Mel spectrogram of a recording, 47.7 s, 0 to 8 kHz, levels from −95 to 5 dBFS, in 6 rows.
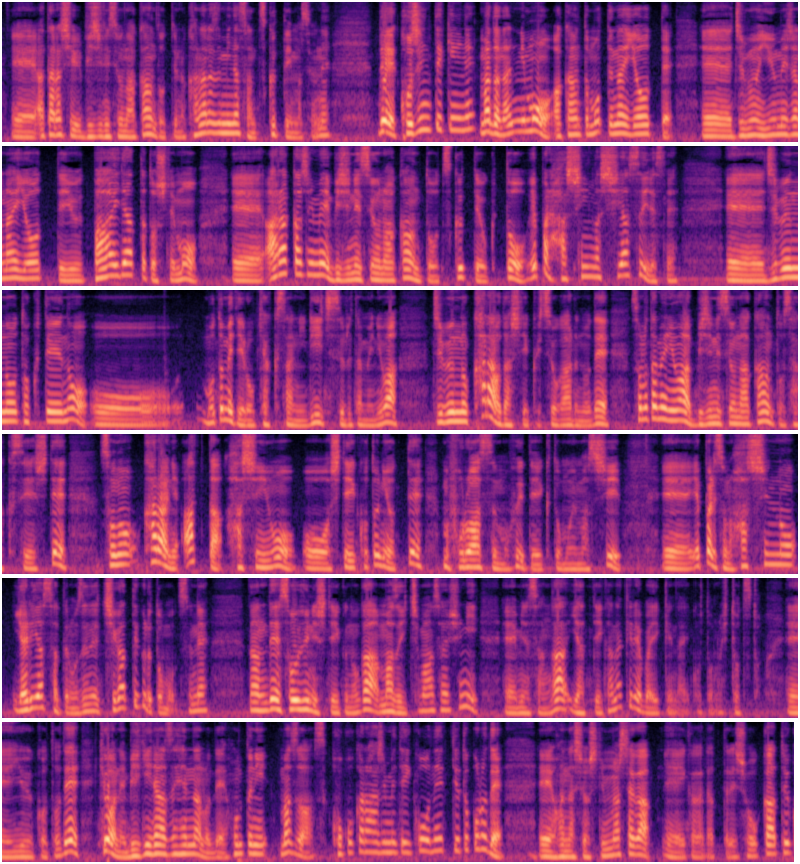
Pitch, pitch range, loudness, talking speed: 150 Hz, 125-195 Hz, -16 LUFS, 470 characters per minute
